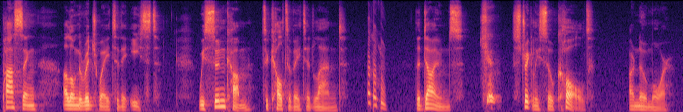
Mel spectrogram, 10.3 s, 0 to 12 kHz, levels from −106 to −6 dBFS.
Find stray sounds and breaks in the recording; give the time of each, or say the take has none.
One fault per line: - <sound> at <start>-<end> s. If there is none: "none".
- chirp at 5.5-5.8 s
- sneeze at 7.2-7.5 s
